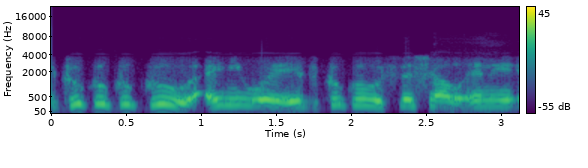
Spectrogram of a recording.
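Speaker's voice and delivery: high, chanted mock-American English; sing-song fake American accent with a laugh; attempted American accent. Shown as a demonstration. Guest tries the caller's request, hammed-up American accent. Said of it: "le faire avec l'accent américain".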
